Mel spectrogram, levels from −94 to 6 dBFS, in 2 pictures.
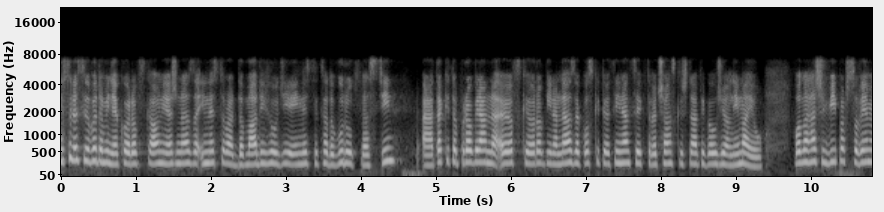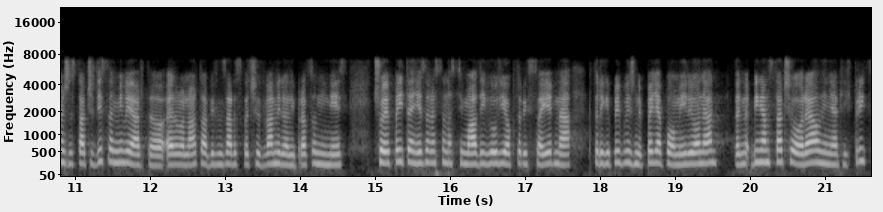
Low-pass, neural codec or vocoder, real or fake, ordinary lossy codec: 7.2 kHz; codec, 24 kHz, 0.9 kbps, WavTokenizer, large speech release; fake; Opus, 24 kbps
